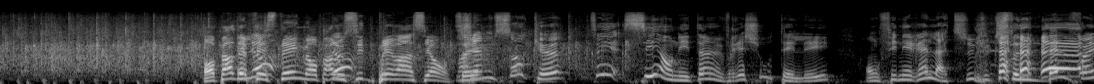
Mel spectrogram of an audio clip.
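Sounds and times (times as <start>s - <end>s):
audience applause: 0.0s - 6.6s
speech: 2.0s - 10.9s
laughter: 9.8s - 10.9s.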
